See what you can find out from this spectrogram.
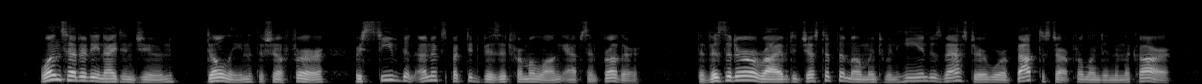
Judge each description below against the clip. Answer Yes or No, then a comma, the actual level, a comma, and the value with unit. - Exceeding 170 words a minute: Yes, average, 190 wpm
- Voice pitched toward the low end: Yes, low, 125 Hz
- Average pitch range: No, wide, 5.7 semitones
